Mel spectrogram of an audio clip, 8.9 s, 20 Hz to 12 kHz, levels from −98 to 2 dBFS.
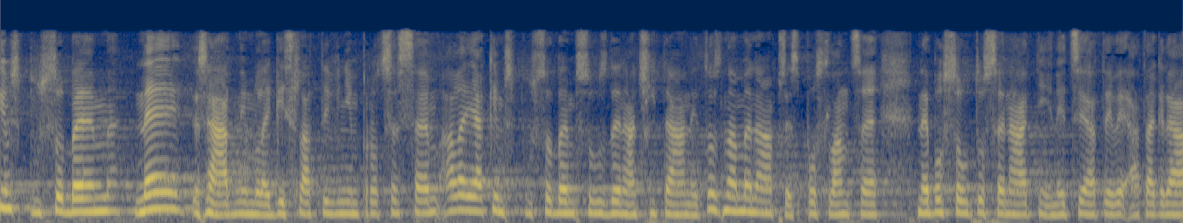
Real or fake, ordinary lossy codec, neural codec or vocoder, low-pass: real; MP3, 48 kbps; none; 7.2 kHz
